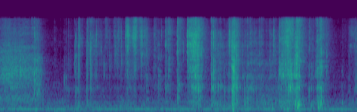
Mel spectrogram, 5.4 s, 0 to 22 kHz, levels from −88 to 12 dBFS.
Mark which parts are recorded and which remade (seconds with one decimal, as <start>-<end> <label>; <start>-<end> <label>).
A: 0.0-1.0 recorded; 1.0-2.2 remade; 2.2-3.3 recorded; 3.3-4.4 remade; 4.4-5.4 recorded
